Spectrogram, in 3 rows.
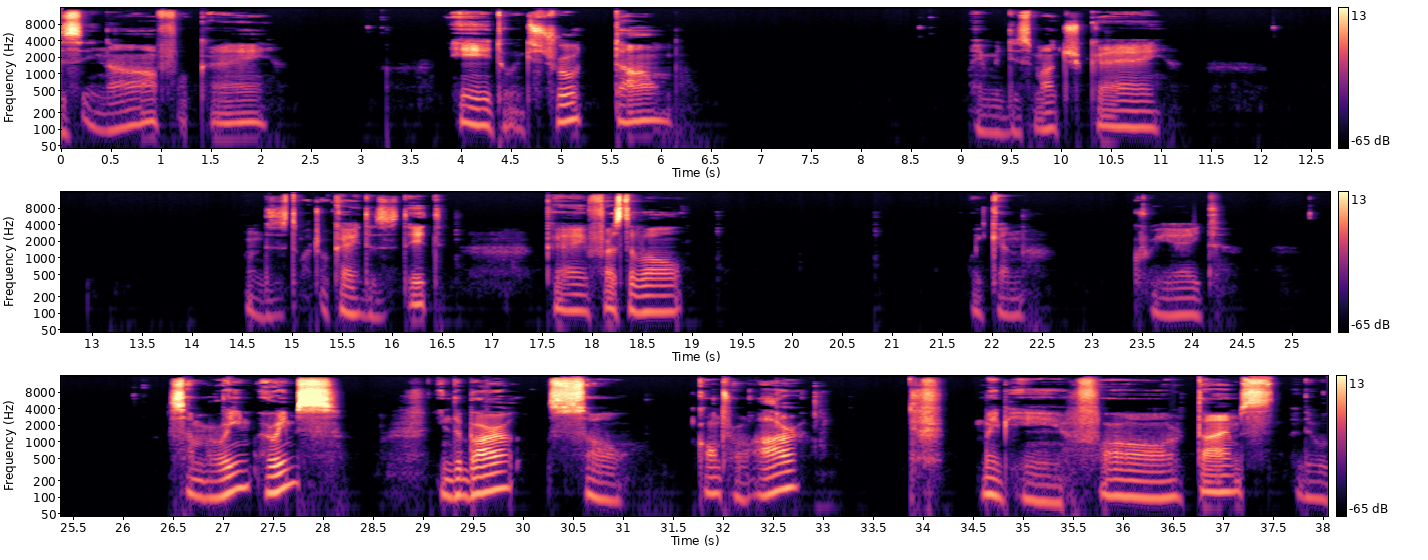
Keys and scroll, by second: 32.8 ctrl+r.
